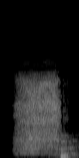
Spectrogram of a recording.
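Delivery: isolated S as a long voiceless alveolar hiss; S alveolar sorda. Shown as a demonstration. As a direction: hold "S" as a pure sss sound, not the letter name. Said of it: "el fonema fricativo alveolar". ("S" como silbido alveolar sordo y alargado)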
